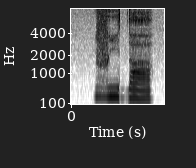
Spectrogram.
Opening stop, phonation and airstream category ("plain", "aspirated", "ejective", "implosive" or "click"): plain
